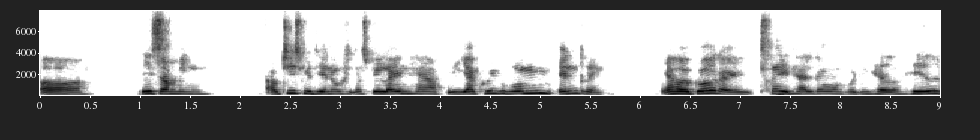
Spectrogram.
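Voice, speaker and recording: An unremarkable speaking voice from a woman, medium in pitch, at a fairly slow pace. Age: 20s. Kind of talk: interview. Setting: online call. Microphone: poor sound quality.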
